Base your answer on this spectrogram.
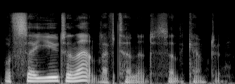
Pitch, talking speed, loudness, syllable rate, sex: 135 Hz, 230 wpm, -15 LUFS, 5.7 syllables/s, male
